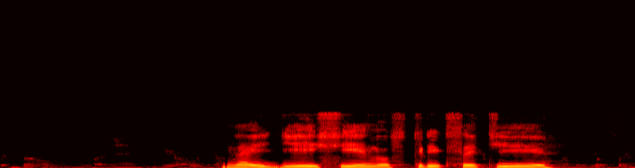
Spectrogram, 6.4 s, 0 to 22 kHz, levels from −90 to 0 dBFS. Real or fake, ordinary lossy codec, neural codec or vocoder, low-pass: fake; none; codec, 44.1 kHz, 2.6 kbps, SNAC; 7.2 kHz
